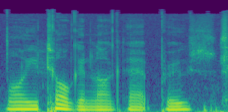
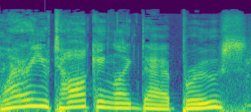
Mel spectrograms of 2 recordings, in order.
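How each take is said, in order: First: Quieter, lower, gruff butler voice; low gruff Alfred voice. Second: Exaggerated cartoon intonation. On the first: Retold or imitated. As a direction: mutter it like an old butler. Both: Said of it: "Be more what it's like".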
